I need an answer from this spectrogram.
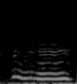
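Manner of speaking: high, tongue-tied little hum; starstruck wordless noise. Retold or imitated. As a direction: imitate a speechless squeak. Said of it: "some kind of noise came out".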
